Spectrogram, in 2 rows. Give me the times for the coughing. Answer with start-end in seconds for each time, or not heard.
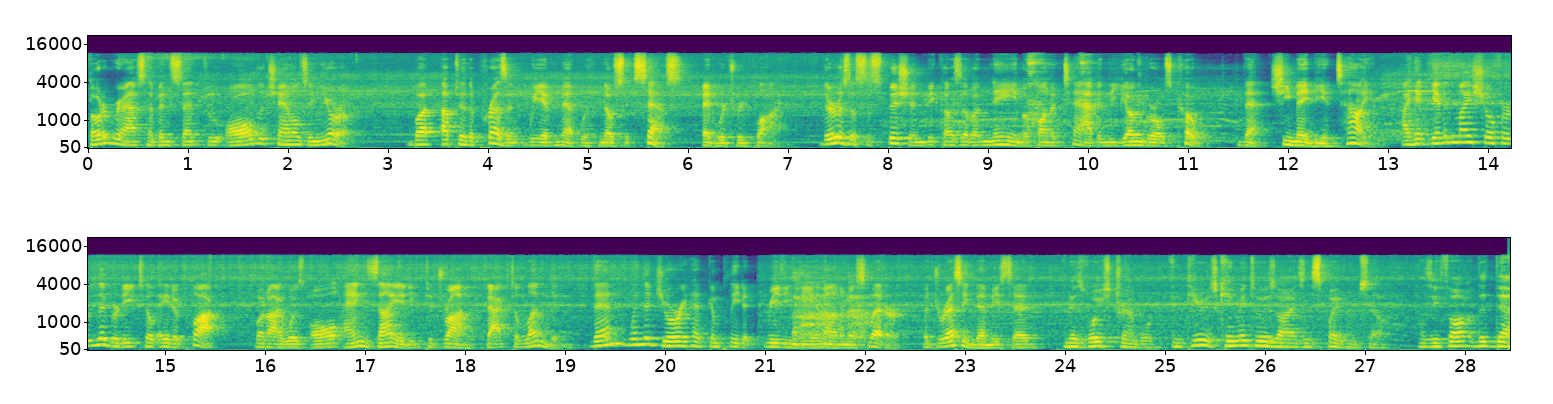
9.3-10.6, 21.2-22.1.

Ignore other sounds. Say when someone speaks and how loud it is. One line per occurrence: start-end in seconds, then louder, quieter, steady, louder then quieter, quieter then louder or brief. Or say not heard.
0.0-28.4 steady.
